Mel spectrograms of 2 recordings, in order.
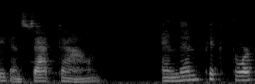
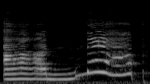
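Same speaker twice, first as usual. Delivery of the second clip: higher, louder outraged disbelief; raging; 8 semitones higher, 6 dB louder than usual. Acted. Viking father hearing his wife is napping, raging. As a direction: spit it back in rage. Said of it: "spitting with rage now".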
